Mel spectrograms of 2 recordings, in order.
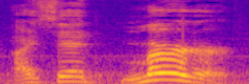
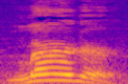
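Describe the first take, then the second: First: "murder" hit louder, falling hard; stress on murder. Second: Said in the usual way. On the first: Shown as a demonstration. Repeating the word for the protesters, murder stressed louder.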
